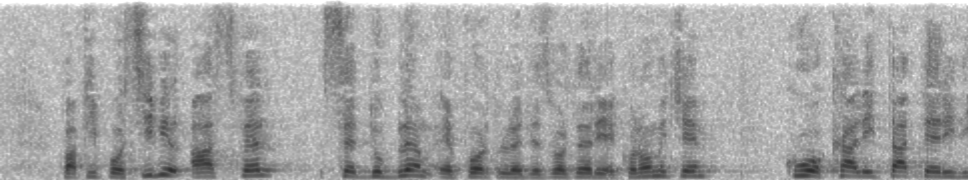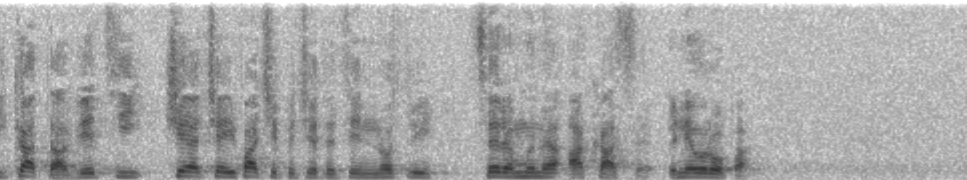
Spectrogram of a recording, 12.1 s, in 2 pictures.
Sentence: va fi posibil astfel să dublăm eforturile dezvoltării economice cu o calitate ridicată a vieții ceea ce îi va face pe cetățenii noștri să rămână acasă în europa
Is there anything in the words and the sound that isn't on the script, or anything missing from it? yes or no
yes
